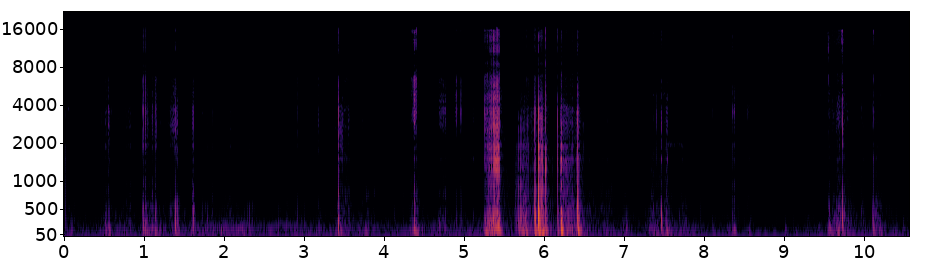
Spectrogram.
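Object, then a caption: Thin polyethylene foam sheet cut with a blade. A thin white polyethylene foam sheet resting on a wooden table is cut and scraped with a craft scalpel blade held by fingertips. Quiet, irregular scratchy scrapes and short crisp snips carry bright, high hiss. A louder cluster of rasping cuts comes around the middle of the clip.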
